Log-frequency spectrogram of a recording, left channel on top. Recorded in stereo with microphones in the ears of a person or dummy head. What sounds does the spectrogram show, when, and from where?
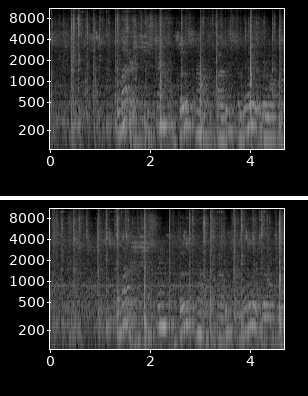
1.3 s a man speaking: 30° left (ahead or behind), 2.0 m; by 4.6 s 10° right (ahead or behind), 3 m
